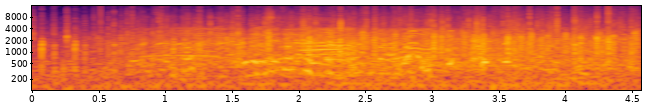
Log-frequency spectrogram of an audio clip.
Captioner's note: applause continue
